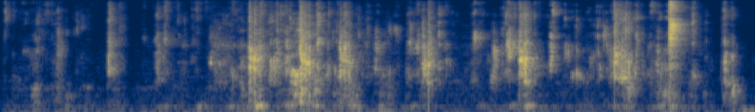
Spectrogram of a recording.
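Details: Male American Bully named Kotetsu eating hung raw meat and bones indoors: dense wet slurping and crunching in clustered bursts, broadband and splashy, separated by short silences.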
